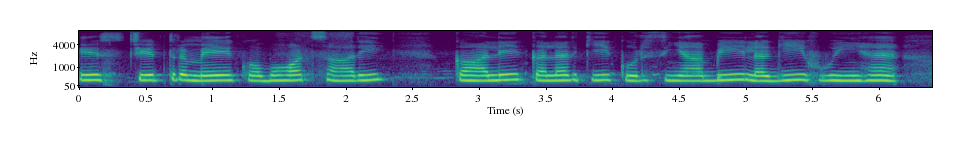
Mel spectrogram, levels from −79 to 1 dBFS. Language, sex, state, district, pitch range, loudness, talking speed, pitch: Hindi, female, Jharkhand, Palamu, 240-260 Hz, -15 LUFS, 120 wpm, 245 Hz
